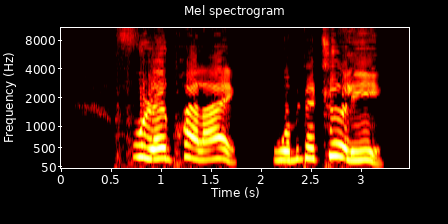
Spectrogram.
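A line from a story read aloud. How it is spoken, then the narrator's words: Calling out. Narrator (Chinese): 有人呼喊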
